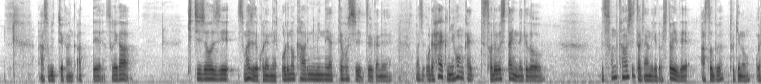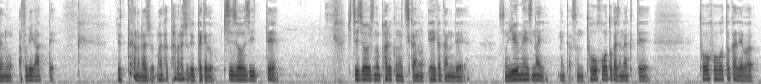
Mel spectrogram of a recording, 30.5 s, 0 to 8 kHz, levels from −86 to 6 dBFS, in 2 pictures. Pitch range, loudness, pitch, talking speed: 100-120 Hz, -25 LUFS, 110 Hz, 335 characters per minute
